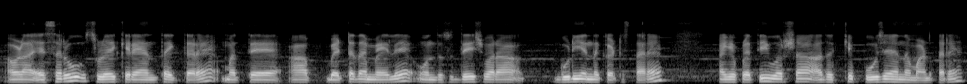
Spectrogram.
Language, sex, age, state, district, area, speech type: Kannada, male, 30-45, Karnataka, Davanagere, rural, spontaneous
